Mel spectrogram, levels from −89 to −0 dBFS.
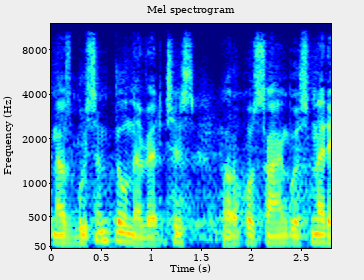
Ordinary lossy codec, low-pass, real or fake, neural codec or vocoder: MP3, 64 kbps; 10.8 kHz; fake; codec, 24 kHz, 1 kbps, SNAC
